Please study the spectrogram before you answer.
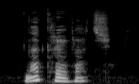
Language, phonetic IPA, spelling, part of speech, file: Polish, [naˈkrɨvat͡ɕ], nakrywać, verb, LL-Q809 (pol)-nakrywać.wav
